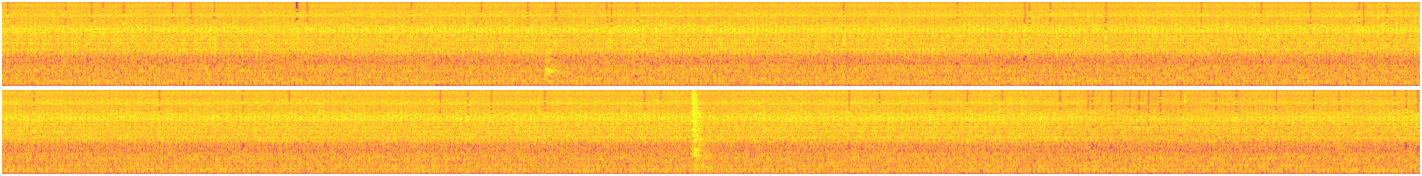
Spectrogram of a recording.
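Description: New Holland tractor engine idling steadily while its front loader holds a pickup bed. A single sharp knock about three-quarters of the way through.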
